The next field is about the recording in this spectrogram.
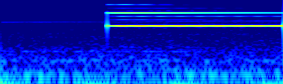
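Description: A single clear bell chime rings out during a mindful-eating exercise. After a near-silent start, it is struck once and holds a bright, steady, high tone with a faint pulsing shimmer, and another strike begins right at the end.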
